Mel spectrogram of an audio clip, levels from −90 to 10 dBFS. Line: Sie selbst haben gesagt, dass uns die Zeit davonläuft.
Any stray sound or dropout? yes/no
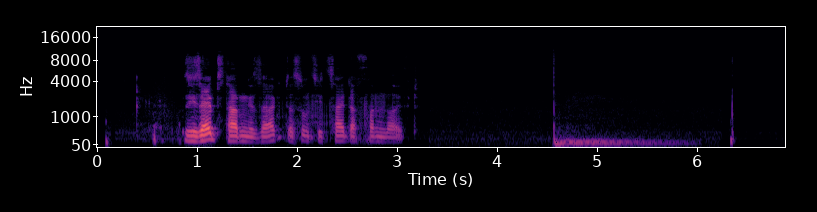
yes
